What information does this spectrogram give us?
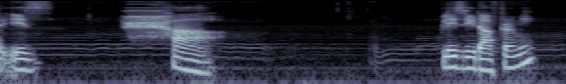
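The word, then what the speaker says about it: ح: Ha is pronounced from the middle part of the throat. Please read ha with clear and soft sound.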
